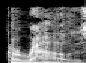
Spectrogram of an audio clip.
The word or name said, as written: carousingly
